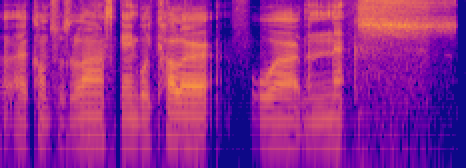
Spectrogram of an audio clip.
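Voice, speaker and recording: A man with a sore throat hosting a gaming channel, rambling and apologetic as he haltingly reads a list in a casual announcement vlog. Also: on the low side, monotone, vocal fry, fairly bright tone, clear, resonant tone, dry recording.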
